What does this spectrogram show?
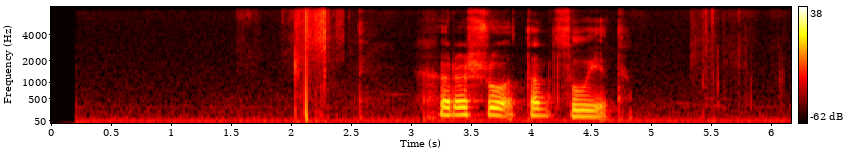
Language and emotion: Russian, sad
